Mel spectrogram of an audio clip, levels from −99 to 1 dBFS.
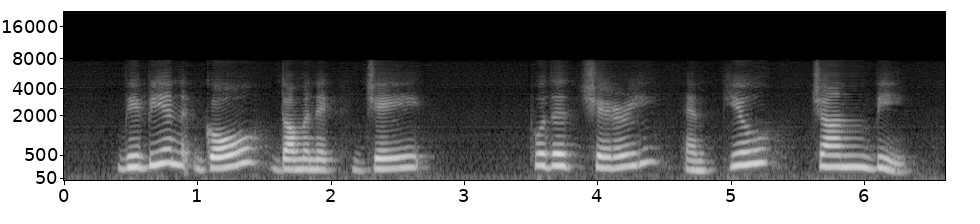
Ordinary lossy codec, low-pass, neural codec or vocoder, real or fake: none; none; codec, 16 kHz, 0.2 kbps, FocalCodec; fake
